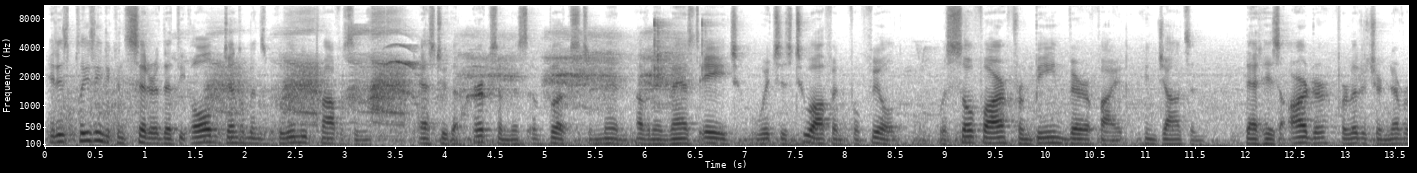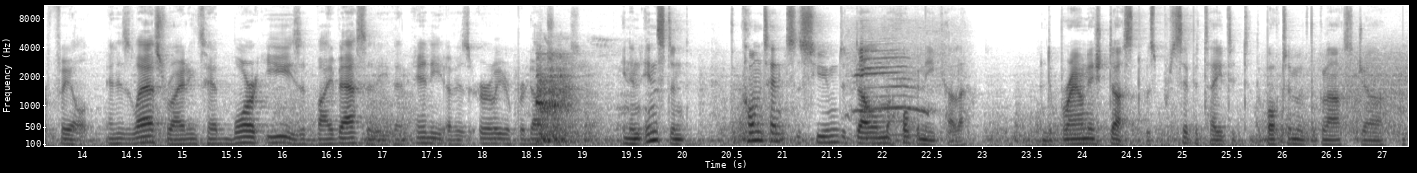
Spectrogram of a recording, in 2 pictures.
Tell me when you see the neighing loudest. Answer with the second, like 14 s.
19 s.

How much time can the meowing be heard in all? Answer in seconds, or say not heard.
2 s.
